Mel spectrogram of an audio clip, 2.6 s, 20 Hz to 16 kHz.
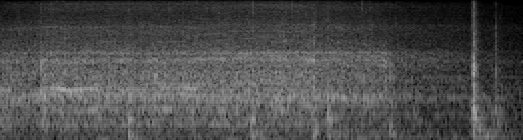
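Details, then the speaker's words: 2007 VW Jetta GLI 2.0T FSI, owner reports broken timing belt: quick, light, perfectly even cranking with no compression beats; lack of compression, car unlikely to start. "you're hearing is a lack of compression, and odds are the car's not going to start."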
